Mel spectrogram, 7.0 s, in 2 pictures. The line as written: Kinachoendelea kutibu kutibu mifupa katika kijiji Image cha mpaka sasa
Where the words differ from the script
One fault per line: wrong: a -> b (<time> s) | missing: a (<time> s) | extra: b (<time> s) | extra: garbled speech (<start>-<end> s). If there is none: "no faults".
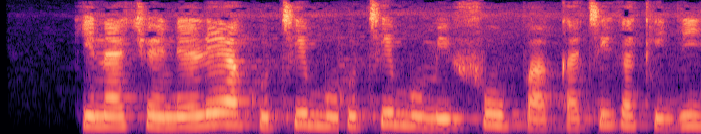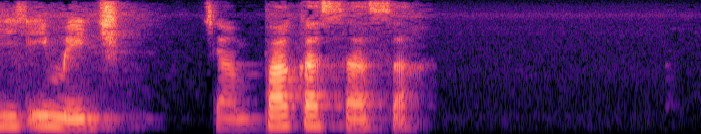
no faults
